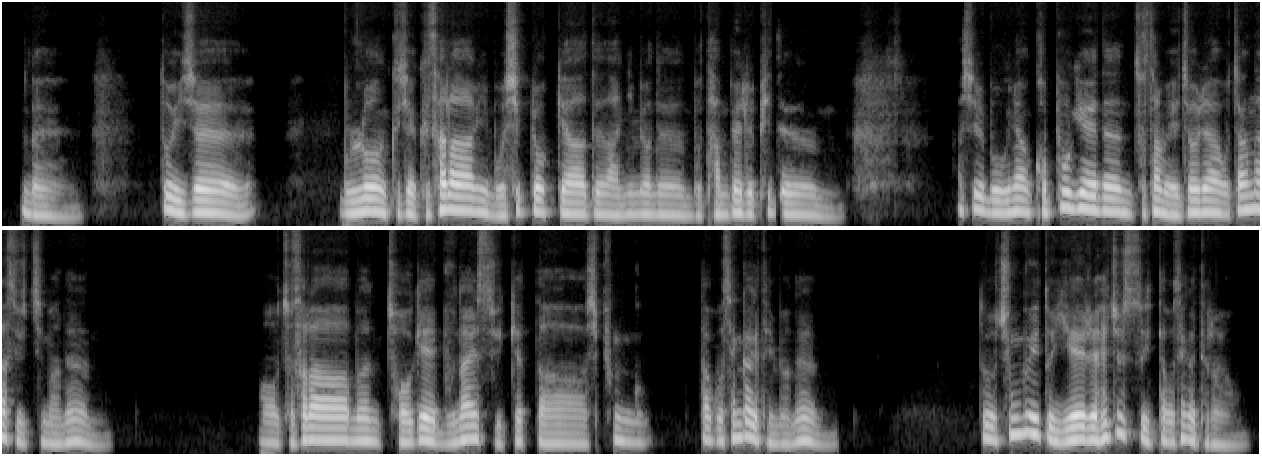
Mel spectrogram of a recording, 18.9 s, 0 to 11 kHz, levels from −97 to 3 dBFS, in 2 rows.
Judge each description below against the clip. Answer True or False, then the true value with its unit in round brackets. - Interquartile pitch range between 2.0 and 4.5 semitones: True (4.2 semitones)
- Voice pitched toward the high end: False (130 Hz)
